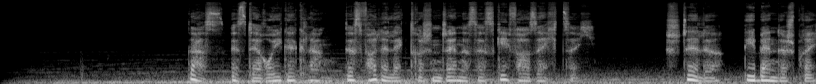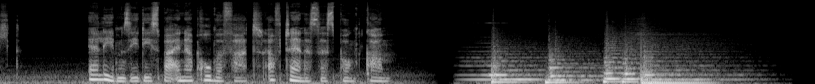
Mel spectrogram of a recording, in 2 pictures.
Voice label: german automotive

